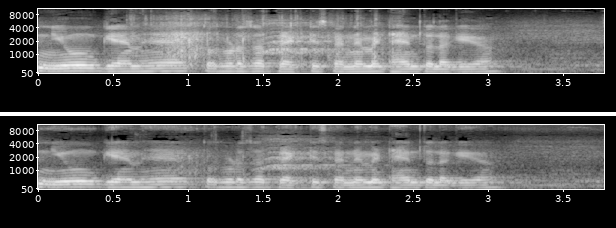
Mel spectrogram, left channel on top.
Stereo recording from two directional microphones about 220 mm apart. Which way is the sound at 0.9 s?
45° left (ahead or behind).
